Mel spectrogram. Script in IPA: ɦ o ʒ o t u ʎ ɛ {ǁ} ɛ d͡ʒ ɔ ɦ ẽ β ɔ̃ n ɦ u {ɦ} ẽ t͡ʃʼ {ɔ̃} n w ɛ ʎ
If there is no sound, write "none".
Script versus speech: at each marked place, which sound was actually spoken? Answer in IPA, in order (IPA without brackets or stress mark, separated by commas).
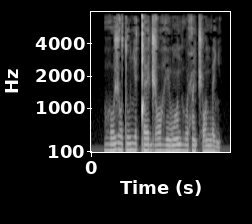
ǃ, ħ, ɔ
